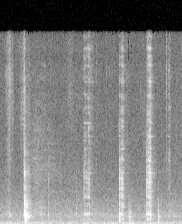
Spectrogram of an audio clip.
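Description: A kitchen knife slicing garlic, giving a few sharp, light cutting taps at irregular spacing, with one crisp tap near the start standing out; quiet overall.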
